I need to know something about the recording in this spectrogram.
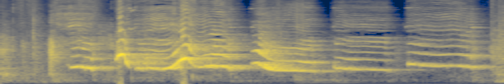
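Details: German Shepherd named Sophie, indoors, reacting to being booped on the nose: a run of drawn-out, whiny howl-like vocalizations that swoop up and down in pitch, some sliding higher, then steadier held tones near the end.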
